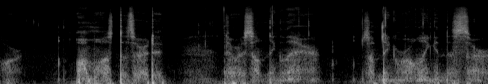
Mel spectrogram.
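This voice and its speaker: Whispered words arrive at a moderate pace, with noticeable background noise behind them. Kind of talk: read story. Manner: soft-spoken.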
